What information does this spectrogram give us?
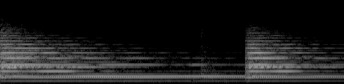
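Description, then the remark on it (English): A large monastery prayer bell, at the monastery next to Cistercian College boarding school in Ireland, tolls twice to call the monks to prayer, each deep, resonant strike ringing out and slowly fading, the second stroke arriving after a long pause. No voices are heard. “And the first bell calling the monks to prayer is rung at 4 o'clock in the morning.”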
